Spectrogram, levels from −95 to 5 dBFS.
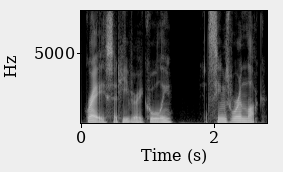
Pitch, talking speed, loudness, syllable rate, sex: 110 Hz, 215 wpm, -24 LUFS, 5.9 syllables/s, male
